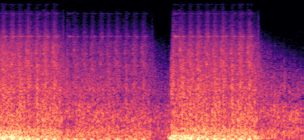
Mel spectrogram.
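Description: Sustained rattling gunfire in a strategy war game set on the German–French front near the Maginot Line, loud and continuous, broken by one brief gap before resuming.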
